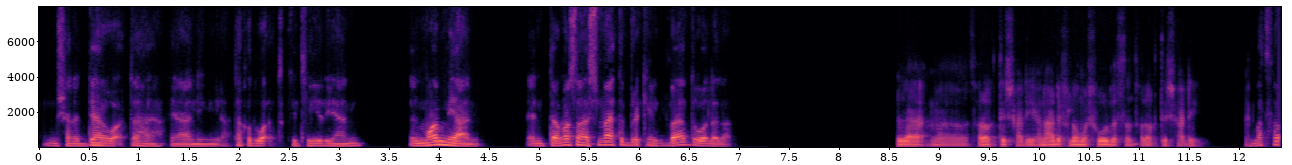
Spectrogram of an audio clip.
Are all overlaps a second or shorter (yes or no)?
yes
